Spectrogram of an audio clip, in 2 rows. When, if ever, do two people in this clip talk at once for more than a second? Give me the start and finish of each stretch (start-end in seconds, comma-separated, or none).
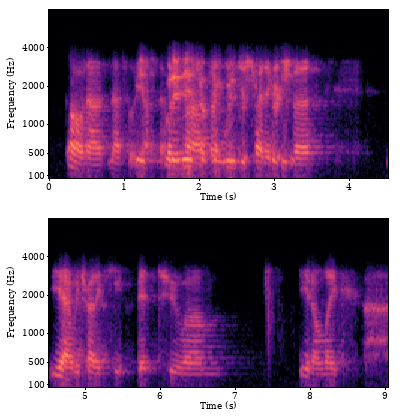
1.2-3.5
